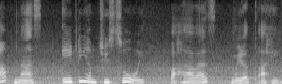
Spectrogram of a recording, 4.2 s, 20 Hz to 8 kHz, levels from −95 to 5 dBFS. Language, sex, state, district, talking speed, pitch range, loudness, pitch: Marathi, female, Maharashtra, Chandrapur, 100 wpm, 210-275 Hz, -14 LUFS, 230 Hz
